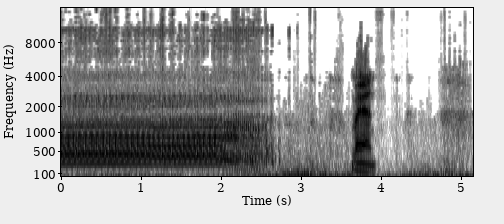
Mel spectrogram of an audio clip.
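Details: Rebuilt 1985 Yamaha YZ80 two-stroke dirt bike, warm, passing by: a crisp, high-revving pull, then the revs drop and it passes again, strong and even with no misfire. The silencer is not working well. Normal running.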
